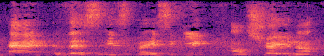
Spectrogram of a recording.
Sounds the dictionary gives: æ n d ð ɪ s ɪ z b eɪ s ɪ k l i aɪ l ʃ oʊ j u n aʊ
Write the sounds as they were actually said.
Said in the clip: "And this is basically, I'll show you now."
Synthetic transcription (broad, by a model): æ n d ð ɪ s ɪ z b eɪ s ɪ k l i aɪ l ʃ oʊ j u n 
